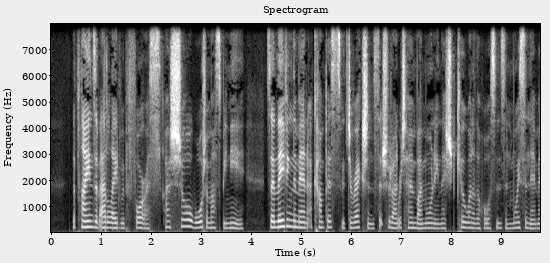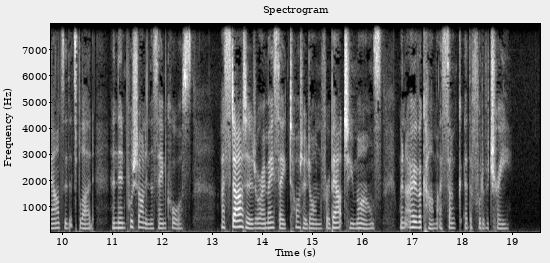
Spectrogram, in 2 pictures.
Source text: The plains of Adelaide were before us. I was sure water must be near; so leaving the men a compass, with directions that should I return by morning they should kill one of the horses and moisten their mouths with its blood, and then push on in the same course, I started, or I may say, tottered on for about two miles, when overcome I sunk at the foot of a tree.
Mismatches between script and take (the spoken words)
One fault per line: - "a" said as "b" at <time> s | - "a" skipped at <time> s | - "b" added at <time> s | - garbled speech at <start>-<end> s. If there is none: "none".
none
